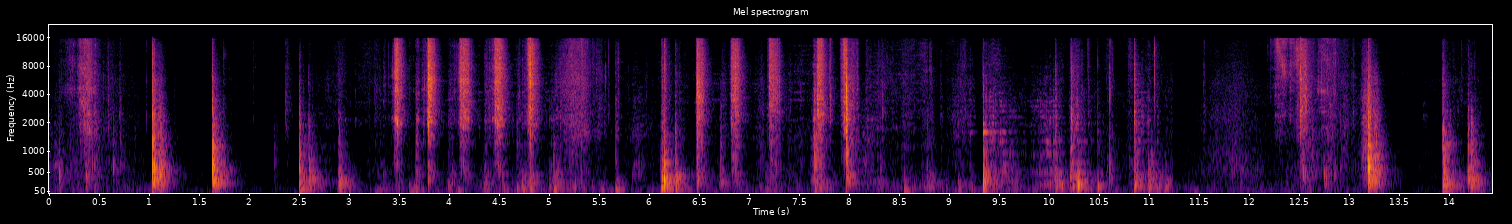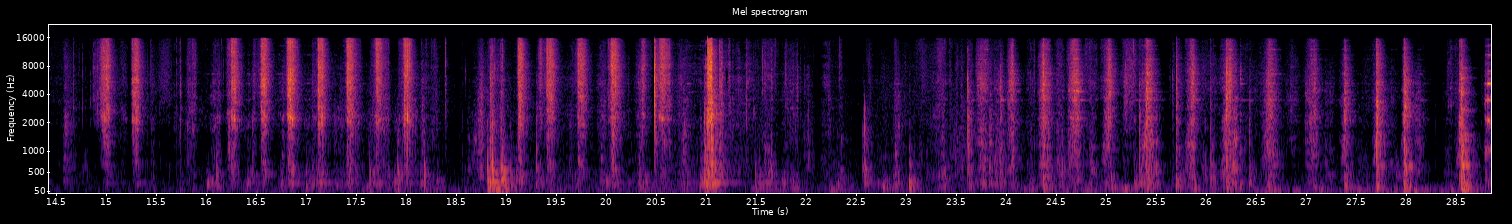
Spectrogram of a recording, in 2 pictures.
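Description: A froe struck with a wooden mallet to rive wooden shingles from a block: sharp knocks of the club on the blade, with runs of quick clicks and cracks as the blade is worked down through the splitting wood.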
